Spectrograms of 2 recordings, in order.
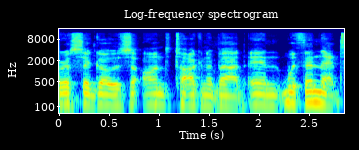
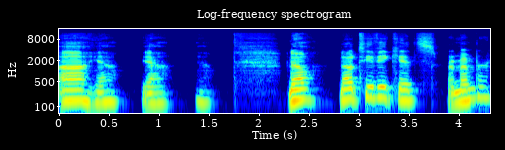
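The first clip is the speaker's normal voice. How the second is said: very quiet soft voice, higher pitch; 5 semitones higher than usual. Retelling a man's reply after being reminded of a no-TV rule, very quietly. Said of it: "he just very quietly".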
